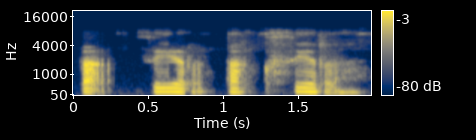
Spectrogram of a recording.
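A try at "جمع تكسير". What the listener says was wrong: Taksir. Bukan naksir ya, Bu. Taksir.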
